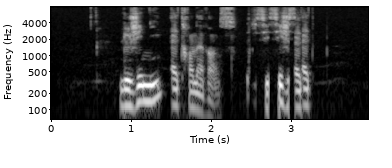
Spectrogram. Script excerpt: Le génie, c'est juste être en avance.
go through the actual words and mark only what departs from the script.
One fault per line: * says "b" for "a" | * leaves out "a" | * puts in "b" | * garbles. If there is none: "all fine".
* leaves out "c'est juste"
* garbles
